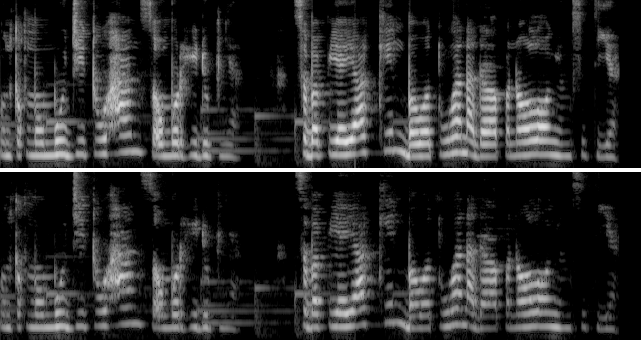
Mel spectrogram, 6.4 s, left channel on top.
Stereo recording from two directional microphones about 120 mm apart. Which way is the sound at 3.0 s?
80° left.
